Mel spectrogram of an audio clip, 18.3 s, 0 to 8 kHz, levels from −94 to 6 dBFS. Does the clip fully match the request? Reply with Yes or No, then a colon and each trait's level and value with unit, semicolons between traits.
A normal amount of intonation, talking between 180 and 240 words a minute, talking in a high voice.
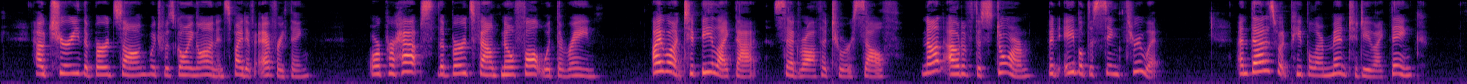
Yes: average, 4.0 semitones; average, 195 wpm; high, 235 Hz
